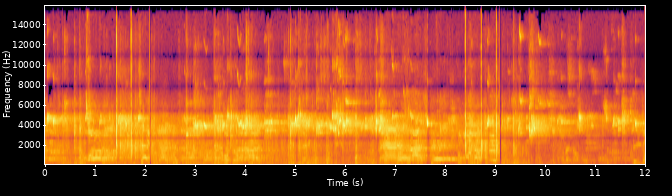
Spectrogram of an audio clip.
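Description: Basketball game on a hardwood gym floor: sneakers squeaking in short chirps and a basketball bouncing, with sharp knocks about one and a half seconds in and again about eight and a half seconds in. Players' voices are mixed in.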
